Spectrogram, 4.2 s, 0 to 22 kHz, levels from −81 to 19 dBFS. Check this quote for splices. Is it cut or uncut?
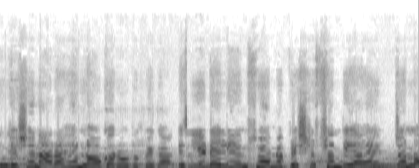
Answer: cut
